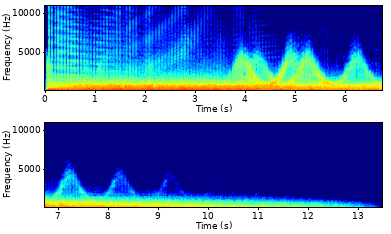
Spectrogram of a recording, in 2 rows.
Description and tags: Deepened Hit
A hit taken from a mid track break in one of my recent works. It's 2 bass synths compressed and processed, with a harmonic ambient tone, and a 303 stab which is processed, delayed and stretched in the middle for continuity and good taste.
synthetic, hit, power, soundscape, textured, bass, processed, compressed, bed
